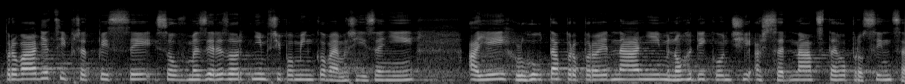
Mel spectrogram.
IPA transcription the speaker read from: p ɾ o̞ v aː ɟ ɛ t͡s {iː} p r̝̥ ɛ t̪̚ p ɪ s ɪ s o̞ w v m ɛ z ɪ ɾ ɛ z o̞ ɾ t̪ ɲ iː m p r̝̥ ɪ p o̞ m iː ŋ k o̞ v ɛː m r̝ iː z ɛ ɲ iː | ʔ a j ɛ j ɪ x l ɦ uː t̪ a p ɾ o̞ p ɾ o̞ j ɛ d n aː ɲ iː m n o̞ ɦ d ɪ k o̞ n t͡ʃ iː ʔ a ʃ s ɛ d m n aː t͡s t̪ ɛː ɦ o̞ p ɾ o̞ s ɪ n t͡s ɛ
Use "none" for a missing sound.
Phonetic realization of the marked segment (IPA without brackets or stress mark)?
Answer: iː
